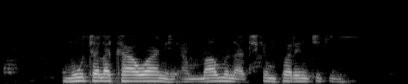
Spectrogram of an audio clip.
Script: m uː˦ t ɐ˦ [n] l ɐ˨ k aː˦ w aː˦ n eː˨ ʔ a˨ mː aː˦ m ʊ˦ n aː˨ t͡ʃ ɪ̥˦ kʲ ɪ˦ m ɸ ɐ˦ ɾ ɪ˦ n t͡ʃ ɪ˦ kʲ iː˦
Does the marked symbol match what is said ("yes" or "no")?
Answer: no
